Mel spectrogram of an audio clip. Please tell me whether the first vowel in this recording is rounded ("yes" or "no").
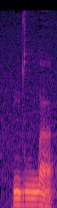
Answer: yes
